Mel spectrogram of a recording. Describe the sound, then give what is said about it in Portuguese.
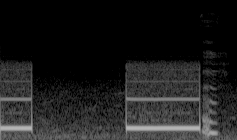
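Telephone ringback tone on an outgoing call: two steady low-pitched beeps, the first cut short at the start and the second lasting about a second, separated by a quiet gap and followed by a brief soft noise. “Estou a ligar. Vamos ver. Está a chamar. Está a chamar.”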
